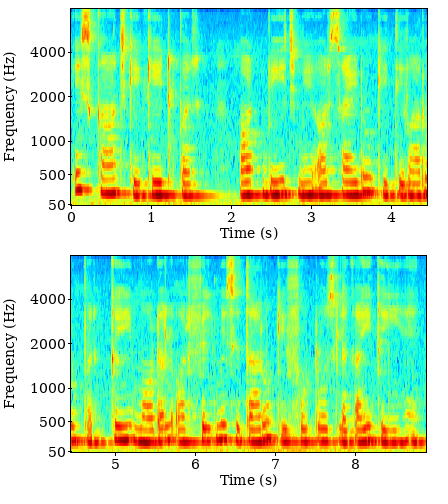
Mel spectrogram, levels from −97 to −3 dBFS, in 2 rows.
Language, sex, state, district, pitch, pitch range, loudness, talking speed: Hindi, female, Bihar, Saran, 195 Hz, 190-205 Hz, -14 LUFS, 155 wpm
